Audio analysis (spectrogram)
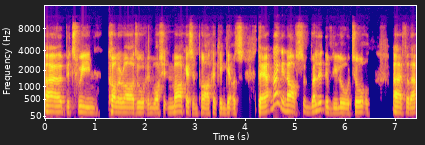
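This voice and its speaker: A man with a strong Geordie accent talks at a fairly quick pace, his intonation fairly even, over a quiet background. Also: medium pitch for a man. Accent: strong northeast English (Geordie). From northeast England, Newcastle. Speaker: sports betting podcast host. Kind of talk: solo podcast betting picks. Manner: casual, with many fillers.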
